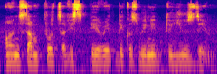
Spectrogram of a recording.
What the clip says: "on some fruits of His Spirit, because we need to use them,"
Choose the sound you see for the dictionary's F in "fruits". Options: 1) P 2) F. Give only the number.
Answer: 1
